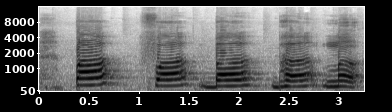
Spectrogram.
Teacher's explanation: प फ ब भ म, आपके लिप्स आपस में, होंठ आपस में टकराते हैं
